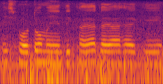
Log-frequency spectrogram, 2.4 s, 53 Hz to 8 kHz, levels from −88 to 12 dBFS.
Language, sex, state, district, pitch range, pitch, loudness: Hindi, male, Haryana, Charkhi Dadri, 180-185 Hz, 185 Hz, -15 LUFS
